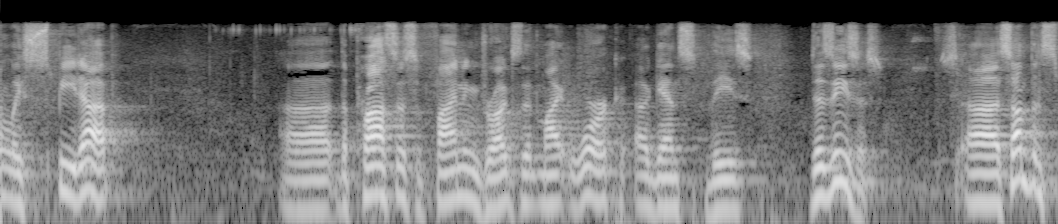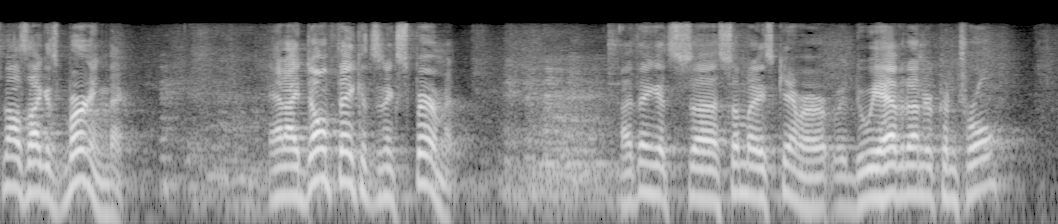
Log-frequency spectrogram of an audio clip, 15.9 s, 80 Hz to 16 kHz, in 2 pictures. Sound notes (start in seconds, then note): 11.6 laughter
